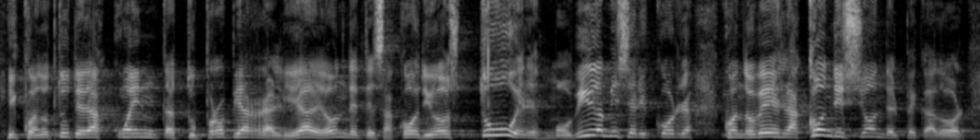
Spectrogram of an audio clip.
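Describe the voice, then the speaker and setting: A pastor delivers a sermon in a fairly high male voice. He preaches with drama, jumping up in pitch and volume to stress a point and drawing words out slowly. When he tells a story he acts out the voices himself. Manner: dramatic preaching, swings loud and high for emphasis, slows words.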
